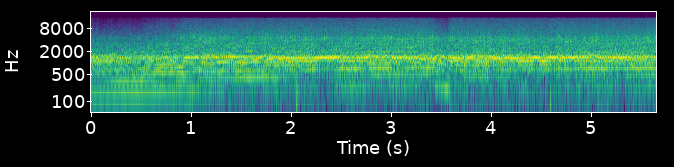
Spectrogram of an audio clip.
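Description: Naturally aspirated Alfa Romeo race car engine accelerating, heard from inside the cabin: its pitch climbs steadily, drops briefly at an upshift about three and a half seconds in, then climbs again.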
